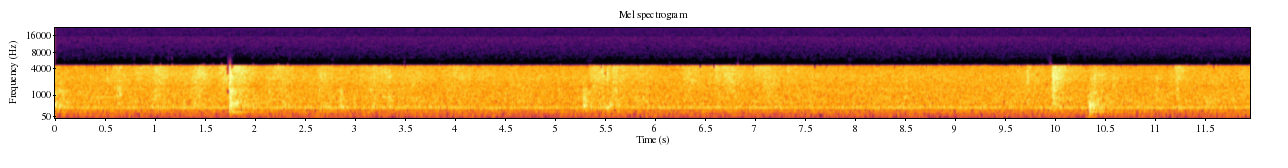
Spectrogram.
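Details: Quiet indoor room hum with a steady tone and a few soft clicks and taps, no animal voice heard.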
